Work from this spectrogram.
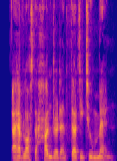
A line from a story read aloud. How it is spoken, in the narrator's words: growled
